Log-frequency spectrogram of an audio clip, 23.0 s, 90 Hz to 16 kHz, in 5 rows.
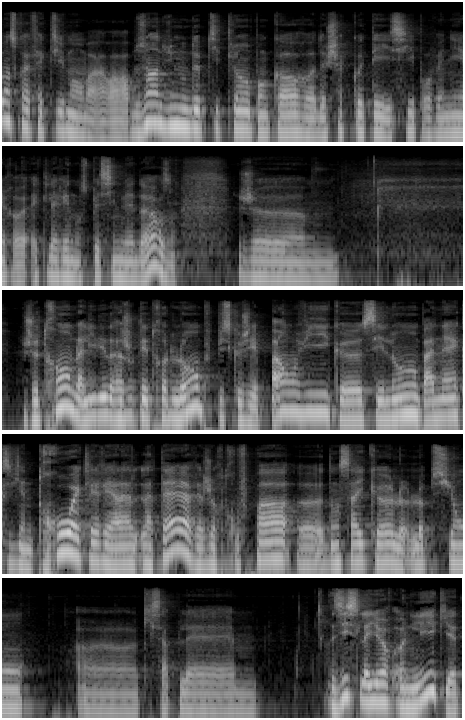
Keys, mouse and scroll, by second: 3.8 click, 5.3-6.7 scroll down 2, 6.7 right click, 7.6 KP_7, 8.8-9.2 scroll down 2, 9.7 shift+d, 11.1 click, 17.4 click, 18.0 KP_3, 22.1 middle click.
